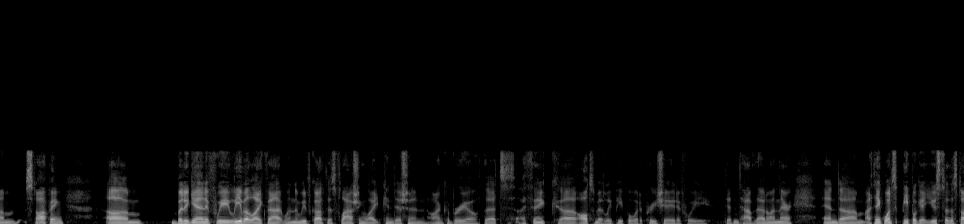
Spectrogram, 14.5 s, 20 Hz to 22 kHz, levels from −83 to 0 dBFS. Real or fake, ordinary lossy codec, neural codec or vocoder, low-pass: fake; MP3, 48 kbps; codec, 16 kHz, 4 kbps, X-Codec, HuBERT features, trained on LibriSpeech; 7.2 kHz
